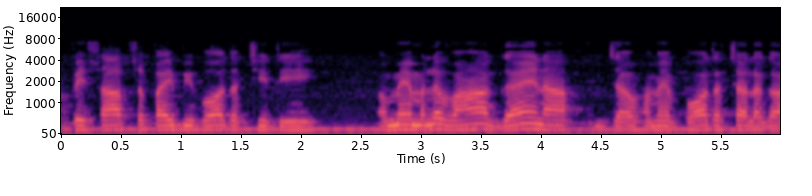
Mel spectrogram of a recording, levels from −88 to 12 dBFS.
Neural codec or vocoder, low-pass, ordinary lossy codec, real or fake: none; 7.2 kHz; none; real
